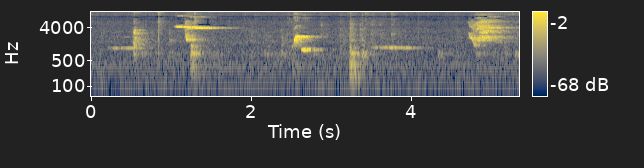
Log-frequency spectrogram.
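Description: A grey parrot gives a string of short, clear whistles at several pitches, mixed with harsh, speech-like bursts and clicks in a quiet room.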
